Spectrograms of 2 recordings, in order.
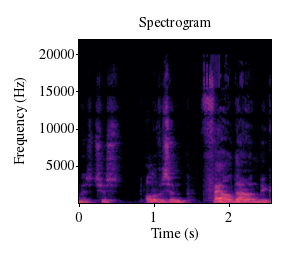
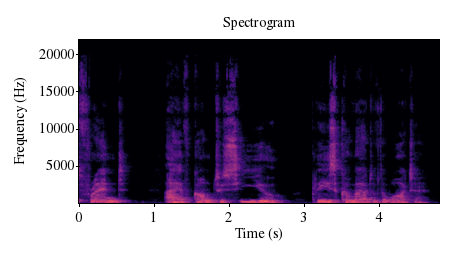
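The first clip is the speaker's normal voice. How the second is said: much higher, louder friendly call; tortoise voice; 9 semitones higher, 4 dB louder than usual. Acted. Tortoise calls the hippo out of the water, high. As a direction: coax him out sweetly, pitched high.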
